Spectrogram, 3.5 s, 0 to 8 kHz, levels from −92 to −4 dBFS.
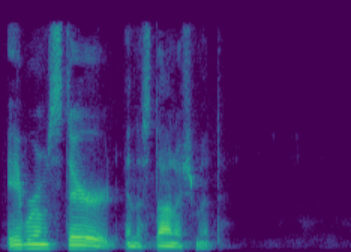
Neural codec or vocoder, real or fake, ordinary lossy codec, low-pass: none; real; MP3, 64 kbps; 7.2 kHz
